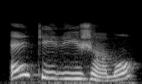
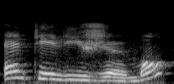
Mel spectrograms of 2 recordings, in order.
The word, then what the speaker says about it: intelligemment: لاحظوا هنا أبناء الطلبة أنه intelligemment تكتب e, ent ولكن ننطقها a. لا نقول intelligemment ولكن نقرأ intelligemment. différemment.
